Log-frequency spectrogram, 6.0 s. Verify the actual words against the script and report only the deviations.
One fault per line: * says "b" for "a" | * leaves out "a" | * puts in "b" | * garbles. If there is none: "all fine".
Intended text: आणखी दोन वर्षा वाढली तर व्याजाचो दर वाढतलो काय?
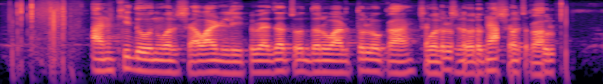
* leaves out "तर"
* garbles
